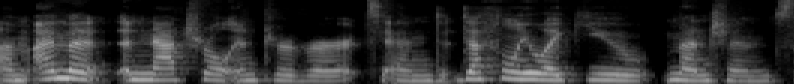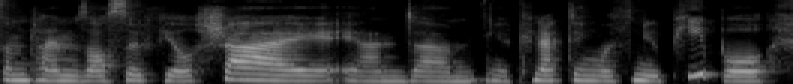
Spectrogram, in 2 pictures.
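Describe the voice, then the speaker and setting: With hardly any pauses, a woman at medium pitch talks in an unremarkable speaking voice against a quiet background. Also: fairly quick pace. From United States. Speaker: volunteer coordinator. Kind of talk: presentation.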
